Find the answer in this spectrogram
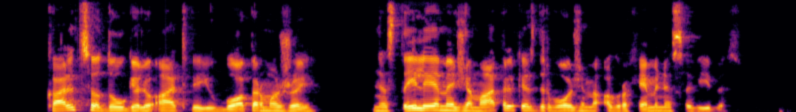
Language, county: Lithuanian, Kaunas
